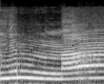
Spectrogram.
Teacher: Dua-duanya inna dengung ke hidung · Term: Gunah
